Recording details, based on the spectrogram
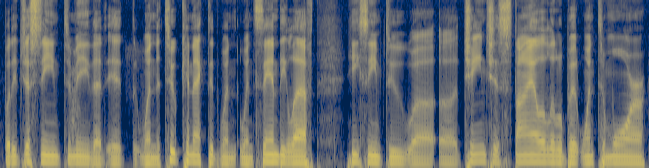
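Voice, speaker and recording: A man hosts a casual sports podcast. His voice is fairly low and clean, recorded dry with no room sound. He shares opinions and thinks them through aloud. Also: fairly even intonation, measured pace, darkish tone, smooth, no echo. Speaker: podcast host.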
